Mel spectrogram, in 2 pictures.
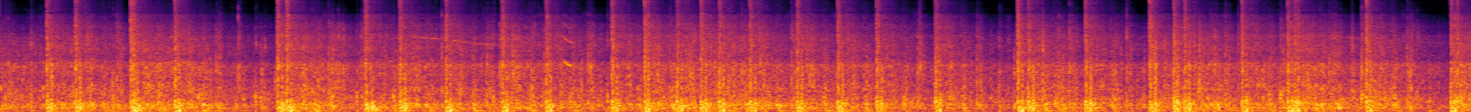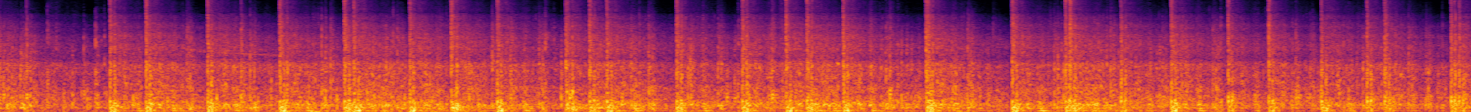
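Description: Fireworks crackle and bang rapidly nearby.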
